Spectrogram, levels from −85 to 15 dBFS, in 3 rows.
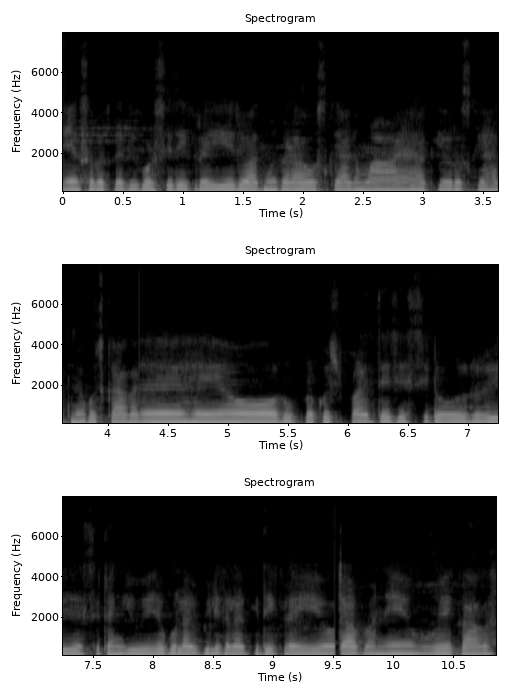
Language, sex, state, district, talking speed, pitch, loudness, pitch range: Hindi, female, Uttar Pradesh, Ghazipur, 265 wpm, 195 Hz, -35 LUFS, 190-195 Hz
